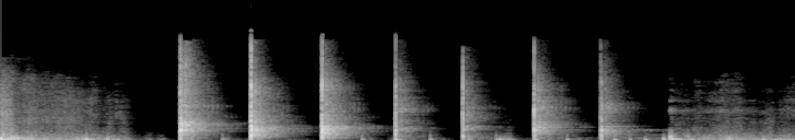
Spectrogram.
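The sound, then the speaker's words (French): A run of about seven sharp, evenly spaced hand claps in a steady rhythm, followed by a looser flurry of quicker claps, with a faint murmur before they begin. “Allez on applaudit.”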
